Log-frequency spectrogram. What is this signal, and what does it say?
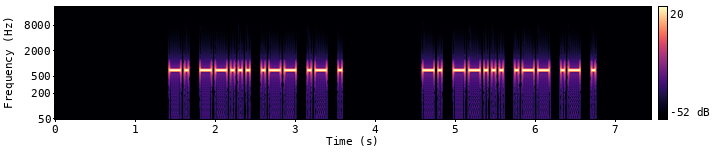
Morse code, heard as a keyed tone, about 25 wpm, 700 Hz. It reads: N7WAE N7WAE
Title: USA Call Signs - 5 Characters - Repeated 2x - 25wpm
